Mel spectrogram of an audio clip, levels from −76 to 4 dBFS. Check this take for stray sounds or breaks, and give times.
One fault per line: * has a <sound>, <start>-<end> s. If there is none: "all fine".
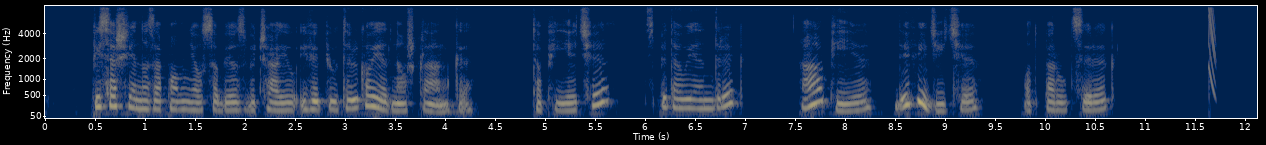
* has a chirp, 11.6-11.7 s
